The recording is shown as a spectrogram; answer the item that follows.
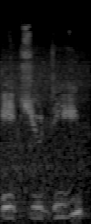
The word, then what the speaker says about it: har: mantra is this so h-a-r pronounced almost hud we're going to chant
